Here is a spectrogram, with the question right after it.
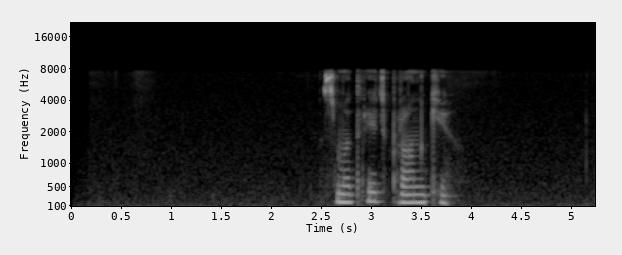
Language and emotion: Russian, neutral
